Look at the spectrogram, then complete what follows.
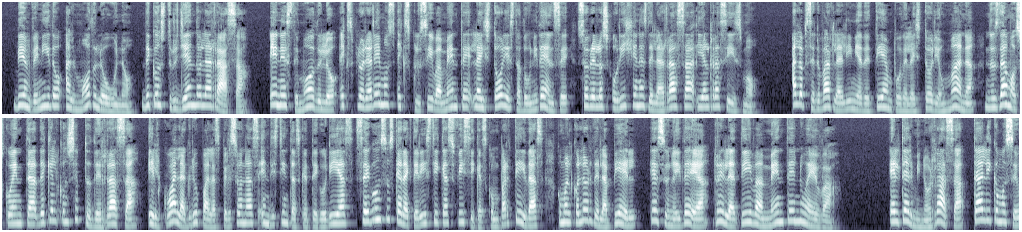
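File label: Spanish female; 西班牙语女; 外语; 小语种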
